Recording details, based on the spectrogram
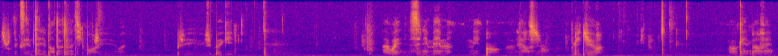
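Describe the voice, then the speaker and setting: A person whispering relaxed running commentary over a video game, with soft breathy tones, close to a microphone indoors. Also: a little slow, long pauses, poor audio. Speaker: gaming ASMR host.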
